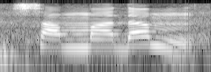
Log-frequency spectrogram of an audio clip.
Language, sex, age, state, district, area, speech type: Malayalam, female, 18-30, Kerala, Kollam, urban, read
